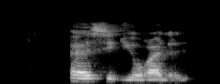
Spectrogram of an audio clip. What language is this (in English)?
Kabyle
